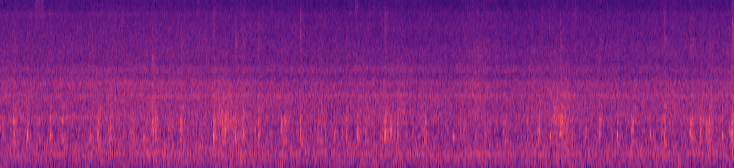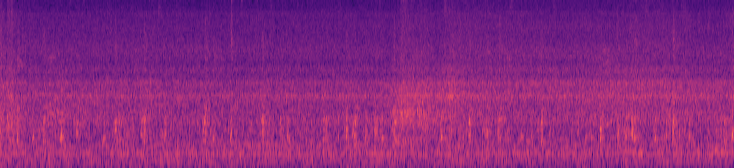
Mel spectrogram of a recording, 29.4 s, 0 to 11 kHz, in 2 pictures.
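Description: Hankyu 9300 series electric train running steadily between stations, heard from inside the passenger car: a continuous rumble of wheels and motors with many small irregular clicks and knocks from the track.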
